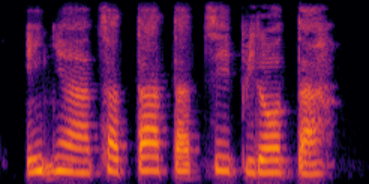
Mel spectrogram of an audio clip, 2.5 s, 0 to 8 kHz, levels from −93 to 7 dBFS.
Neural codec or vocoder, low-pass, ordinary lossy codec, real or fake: none; 7.2 kHz; Opus, 32 kbps; real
